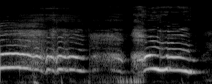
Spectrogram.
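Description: A child shrieking with excitement: two long, high-pitched "Ah!" cries, the second coming just after a second in.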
